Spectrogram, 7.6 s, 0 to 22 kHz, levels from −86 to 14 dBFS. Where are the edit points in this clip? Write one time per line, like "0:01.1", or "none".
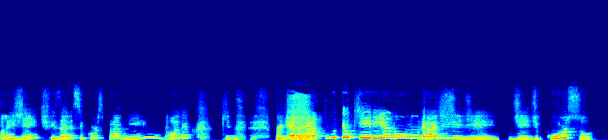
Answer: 0:05.2
0:06.2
